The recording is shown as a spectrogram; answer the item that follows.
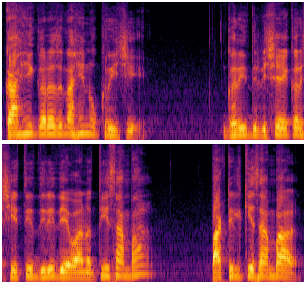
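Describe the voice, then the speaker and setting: A man's voice: high-pitched, fairly even intonation, normal speed, no room sound, voice pushed up, natural voice. A man voicing an aging mother who nags her son insistently in a raised voice. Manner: nagging, insistent. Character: aging mother, anxious for her son's marriage.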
